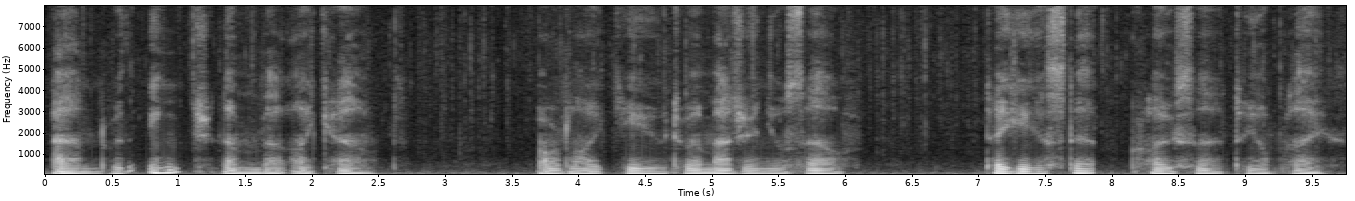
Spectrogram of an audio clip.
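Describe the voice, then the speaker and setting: A man guiding sleep hypnosis in a soft, breathy voice, calm and gentle, with measured pauses. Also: extremely low pitch. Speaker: hypnosis and meditation host. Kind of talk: guided sleep hypnosis, slow soothing narration.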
